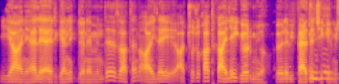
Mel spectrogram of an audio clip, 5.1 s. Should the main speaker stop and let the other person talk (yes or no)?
yes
